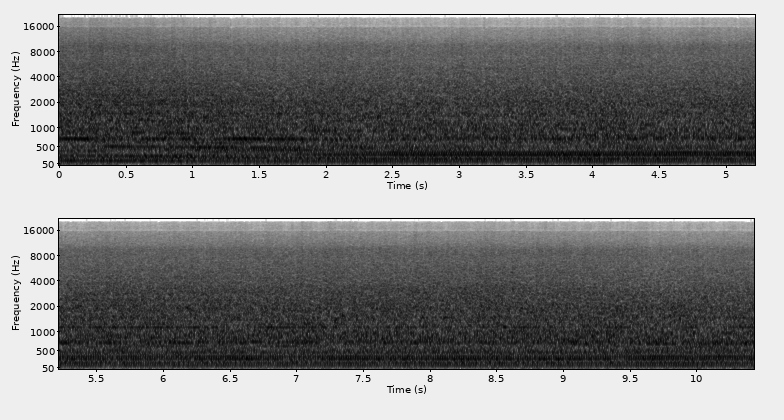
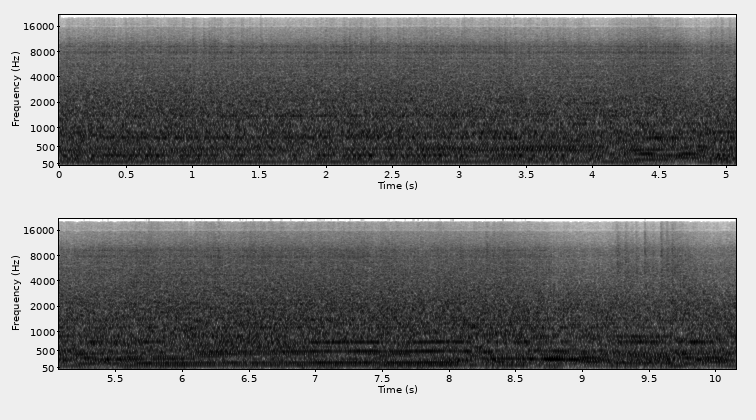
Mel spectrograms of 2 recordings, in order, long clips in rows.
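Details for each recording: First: Discarded Victa Mustang 20 two-stroke lawnmower engine, salvaged and first run after neglect: loud raspy buzz with uneven, wavering note and some smoke; running rough, a couple of issues suspected, not confirmed. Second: Roadside-dumped, neglected Victa Mustang 20 two-stroke lawnmower restarted after refuelling and priming: revs up cleanly with a crisp, even buzz and no misfires or stumbling, though some smoke comes off the engine and the owner suspects remaining issues.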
